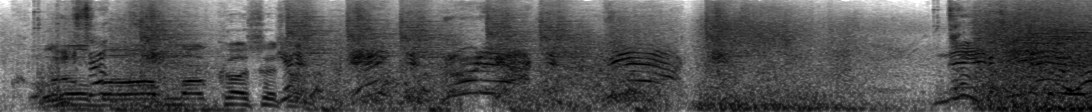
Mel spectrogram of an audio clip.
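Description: Swords swish and clash in a fast fight.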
